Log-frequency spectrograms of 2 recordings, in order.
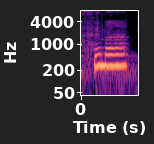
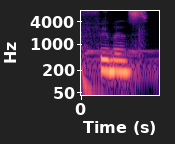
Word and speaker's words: Fuma: And then for limited B, I have Fuma. I know you're not meant to like pronounce the F like too much, but it just like doesn't come naturally to me, so I'm still doing it, unfortunately.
